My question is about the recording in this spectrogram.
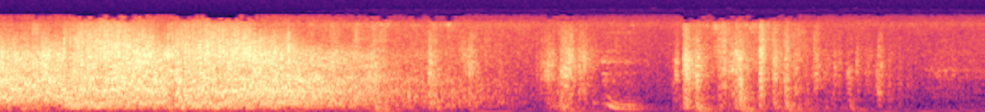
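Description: A Western gunfight between a marshal and an outlaw erupts with a heavy, roaring gunshot that rings out for a moment. A quick series of sharper cracks and thuds follows.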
